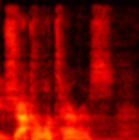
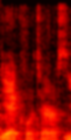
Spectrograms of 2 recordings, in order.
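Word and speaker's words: Jaekelopterus: I'm assuming it's pronounced Yacoloteris. It could be Jacoloteris. – But Yacoloteris. Yeah, because like Germanic words beginning with the J make the Y sound. You're like Ja, Jaeger, Johann.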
